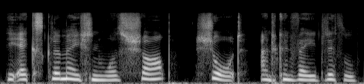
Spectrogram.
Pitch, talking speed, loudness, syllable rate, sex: 215 Hz, 130 wpm, -16 LUFS, 4.1 syllables/s, female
